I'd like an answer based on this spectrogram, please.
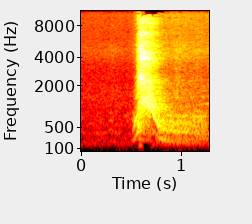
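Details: A 16-day-old Golden Retriever puppy, eyes recently opened; one abrupt, harsh little bark with a noisy tail fading over half a second.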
